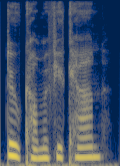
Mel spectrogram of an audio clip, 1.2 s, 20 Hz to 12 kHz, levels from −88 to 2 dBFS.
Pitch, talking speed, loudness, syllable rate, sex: 205 Hz, 250 wpm, -18 LUFS, 5.1 syllables/s, female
